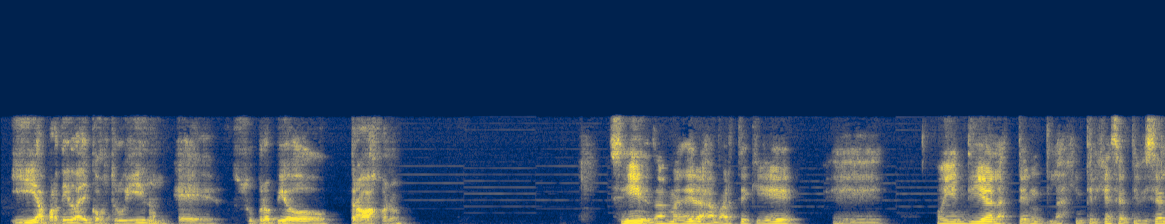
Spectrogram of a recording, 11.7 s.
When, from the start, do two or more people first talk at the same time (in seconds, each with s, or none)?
none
